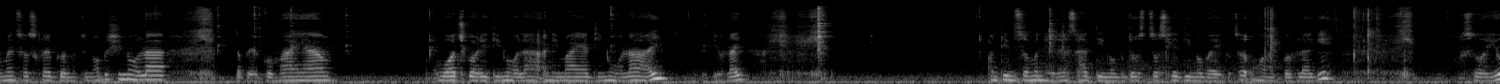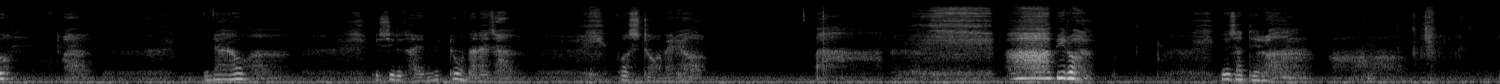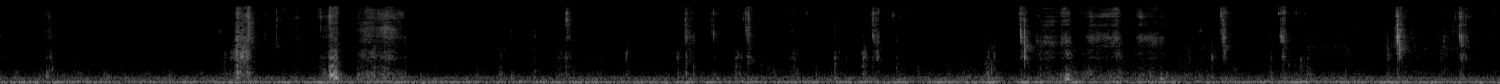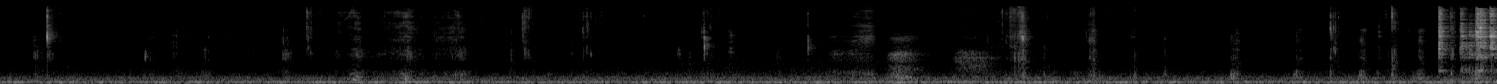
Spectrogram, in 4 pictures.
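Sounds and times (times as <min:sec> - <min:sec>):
steady low hum: 0:00.0 - 0:59.9
crunchy chewing of lettuce: 0:29.0 - 0:53.2, 0:54.8 - 0:59.4.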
